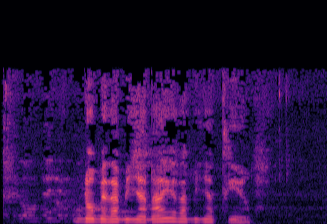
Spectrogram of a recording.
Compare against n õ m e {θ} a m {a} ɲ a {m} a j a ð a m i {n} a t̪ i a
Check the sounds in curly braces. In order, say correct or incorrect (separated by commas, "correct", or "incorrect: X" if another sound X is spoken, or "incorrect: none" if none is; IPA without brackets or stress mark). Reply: incorrect: ð, incorrect: i, incorrect: n, incorrect: ɲ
